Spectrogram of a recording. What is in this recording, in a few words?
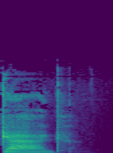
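"gag", British English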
